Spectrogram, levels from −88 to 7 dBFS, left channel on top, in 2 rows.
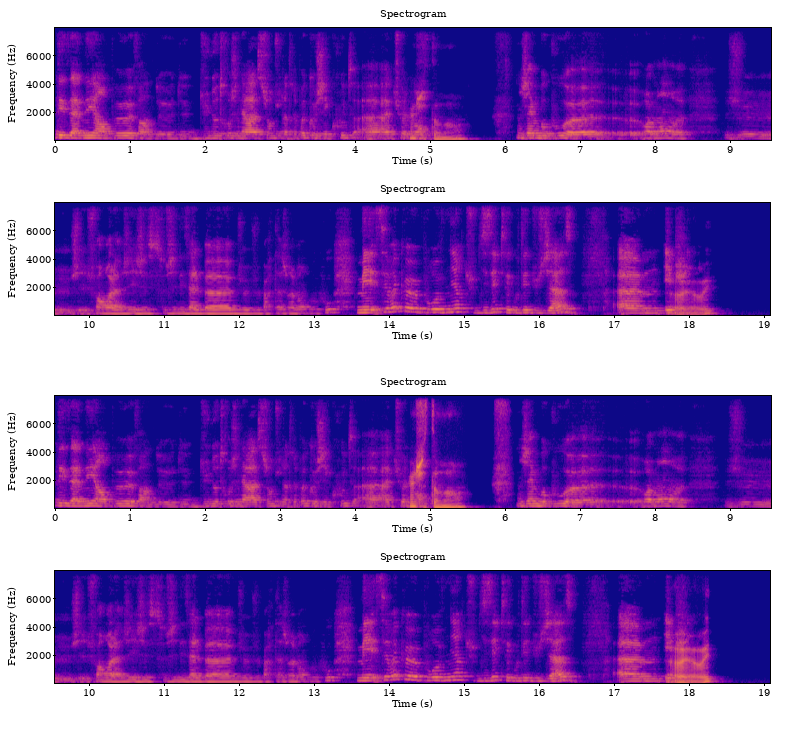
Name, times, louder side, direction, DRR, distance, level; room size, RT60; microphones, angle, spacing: voice 1, 0.0-4.9 6.2-18.0, left 2 dB, 35° left, 2.1 m, -33 dB
voice 2, 4.7-5.5 5.9-6.1 17.8-18.3, right 8 dB, 85° right, 0.4 m, -27 dB
5.2 x 4.3 x 4.4 m
head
